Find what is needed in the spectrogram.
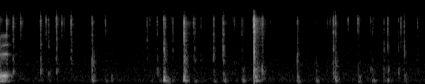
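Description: Typing on a computer keyboard: a quick, irregular run of key clicks with a brief pause about a second in.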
